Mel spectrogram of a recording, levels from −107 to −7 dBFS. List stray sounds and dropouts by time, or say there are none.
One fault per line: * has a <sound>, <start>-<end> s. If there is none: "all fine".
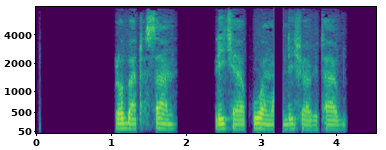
* has a dropout, 3.2-3.3 s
